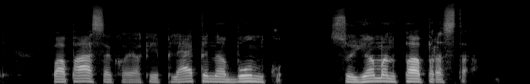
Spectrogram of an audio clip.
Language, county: Lithuanian, Kaunas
